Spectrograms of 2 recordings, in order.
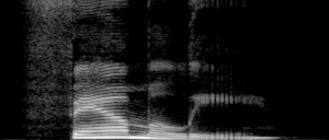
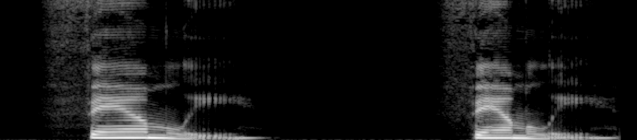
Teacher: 2 syllables in natural speech. The middle I is almost always swallowed.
